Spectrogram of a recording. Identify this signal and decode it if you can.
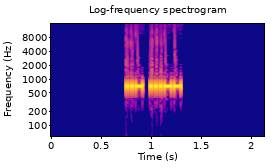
Morse code, heard as a keyed tone, about 50 wpm, 700 Hz. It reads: U3
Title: Single-Letter Single-Number 50wpm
